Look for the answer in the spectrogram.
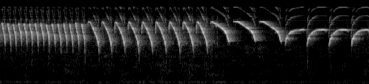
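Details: Belgian canary opening with a fast, steady high rattle, then a string of clear downward-slurred whistles that gradually lengthen and slow.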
